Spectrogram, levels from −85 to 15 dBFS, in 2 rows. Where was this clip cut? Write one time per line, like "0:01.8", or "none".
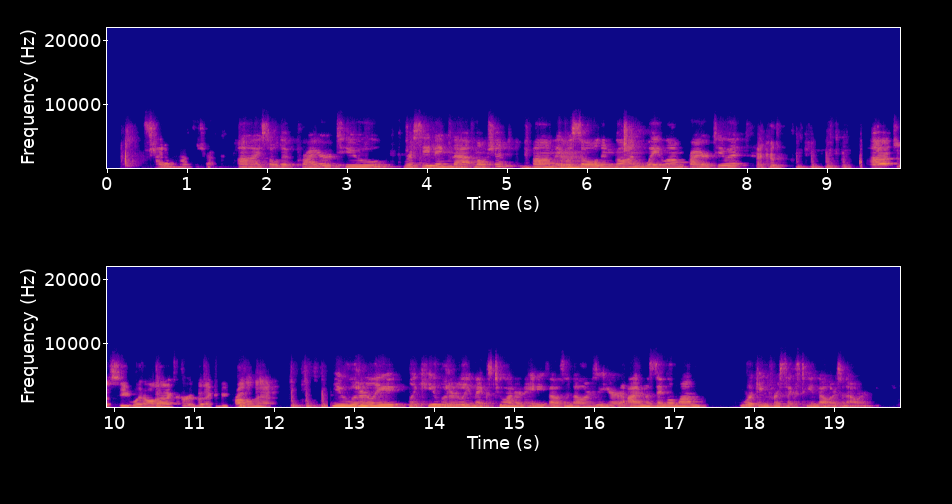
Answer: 0:12.5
